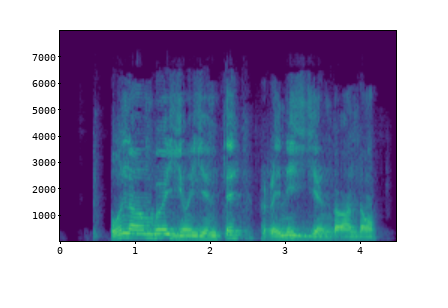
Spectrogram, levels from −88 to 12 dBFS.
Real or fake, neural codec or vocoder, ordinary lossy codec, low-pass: real; none; AAC, 32 kbps; 7.2 kHz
